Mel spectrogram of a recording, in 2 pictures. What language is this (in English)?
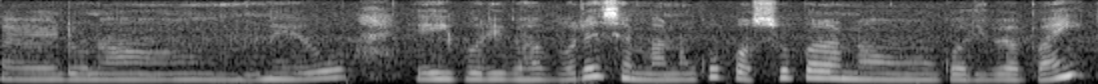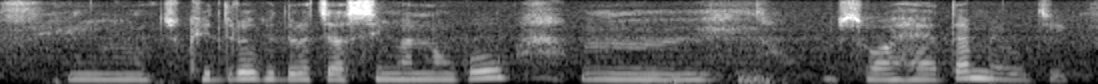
Odia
